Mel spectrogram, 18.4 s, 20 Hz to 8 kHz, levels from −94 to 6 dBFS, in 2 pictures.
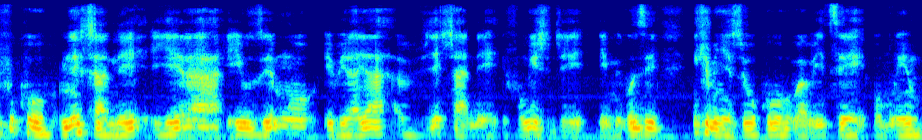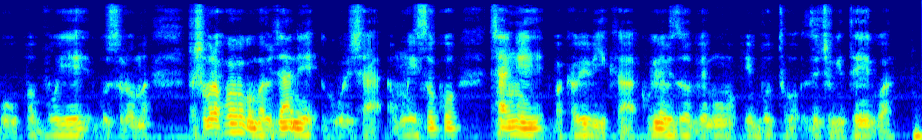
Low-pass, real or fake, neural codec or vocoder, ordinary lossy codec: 7.2 kHz; fake; vocoder, 22.05 kHz, 80 mel bands, WaveNeXt; AAC, 32 kbps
